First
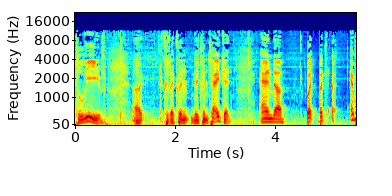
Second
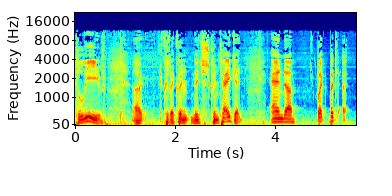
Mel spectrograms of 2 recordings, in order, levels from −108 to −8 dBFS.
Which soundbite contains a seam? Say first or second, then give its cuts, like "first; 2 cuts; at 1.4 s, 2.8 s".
first; 1 cut; at 2.5 s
